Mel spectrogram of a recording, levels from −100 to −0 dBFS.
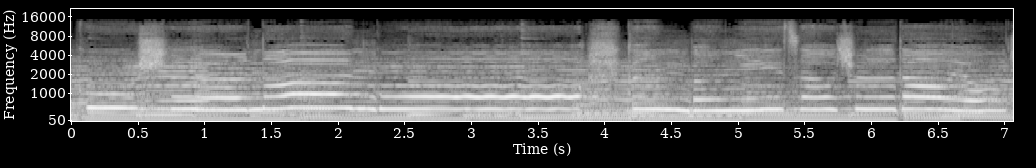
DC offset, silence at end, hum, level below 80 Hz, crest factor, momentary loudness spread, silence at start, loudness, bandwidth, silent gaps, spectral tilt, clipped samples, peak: under 0.1%; 0 s; none; -30 dBFS; 10 dB; 4 LU; 0 s; -11 LUFS; 13 kHz; none; -5 dB/octave; under 0.1%; 0 dBFS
